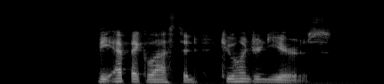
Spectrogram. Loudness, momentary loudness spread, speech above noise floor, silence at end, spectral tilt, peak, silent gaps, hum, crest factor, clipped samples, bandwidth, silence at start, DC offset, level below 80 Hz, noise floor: -35 LUFS; 11 LU; 39 dB; 0.55 s; -5 dB/octave; -12 dBFS; none; none; 26 dB; under 0.1%; 16.5 kHz; 1 s; under 0.1%; -68 dBFS; -75 dBFS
